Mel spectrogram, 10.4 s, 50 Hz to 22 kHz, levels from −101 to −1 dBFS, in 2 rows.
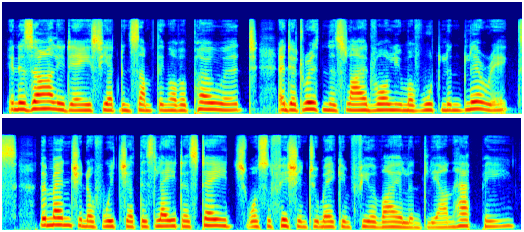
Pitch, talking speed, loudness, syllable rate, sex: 195 Hz, 210 wpm, -19 LUFS, 5.4 syllables/s, female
